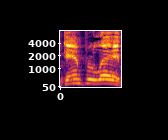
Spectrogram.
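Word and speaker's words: Brulé: Dan Brule, my grandfather would be very happy up in Canada to pronounce it. – I apologize for that. – Yeah, it's like creme brulee.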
